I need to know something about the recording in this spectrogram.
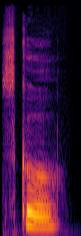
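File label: "score", British English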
